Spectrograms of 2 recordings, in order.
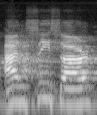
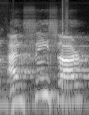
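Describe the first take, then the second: No difference in how they are said.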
